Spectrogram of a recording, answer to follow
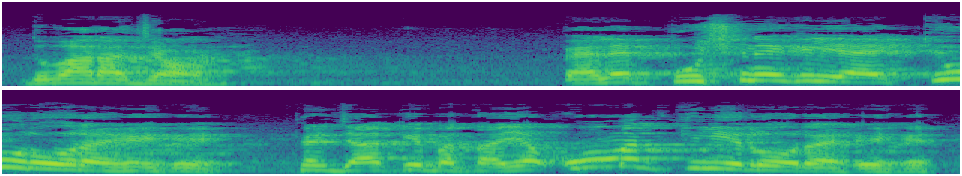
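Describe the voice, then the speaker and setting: Male preacher, high voice, impassioned, drawn-out chanting, echoey lo-fi hall. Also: sing-song. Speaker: religious scholar teaching hadith. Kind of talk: devotional sermon.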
